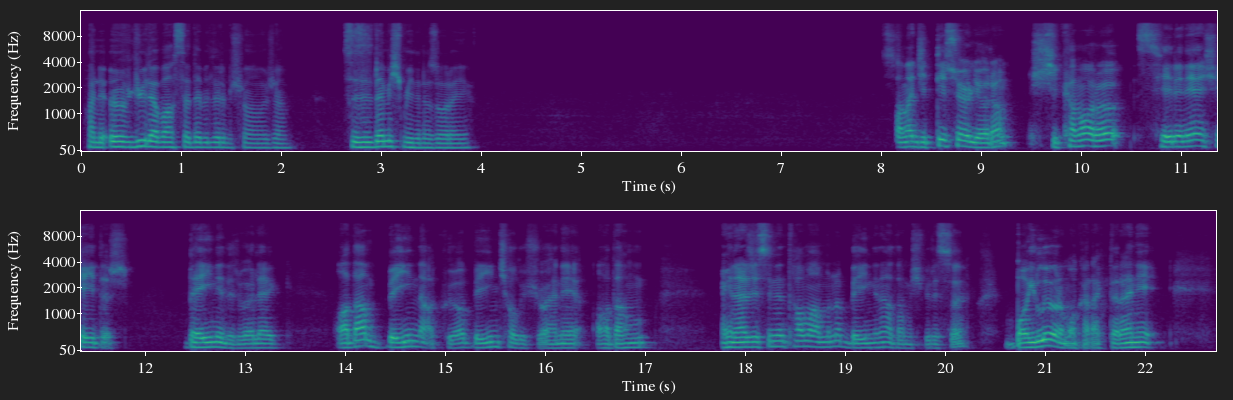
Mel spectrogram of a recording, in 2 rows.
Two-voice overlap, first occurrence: none

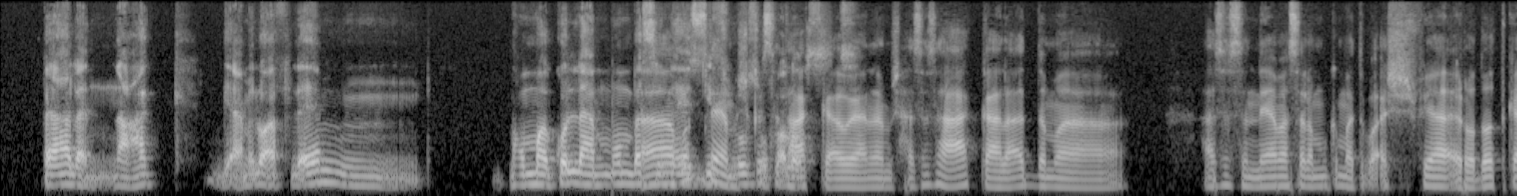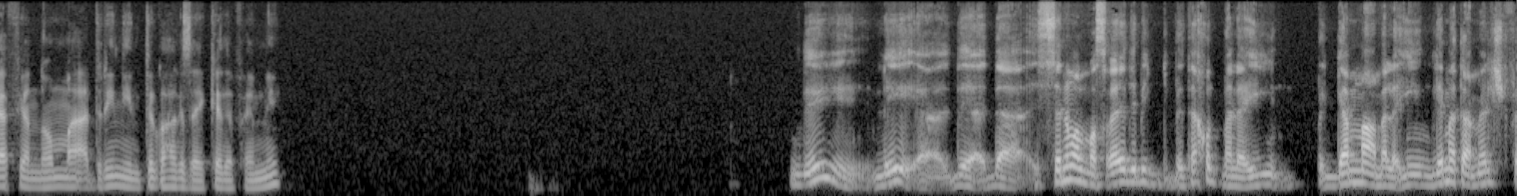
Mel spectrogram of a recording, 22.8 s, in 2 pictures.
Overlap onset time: 4.8 s

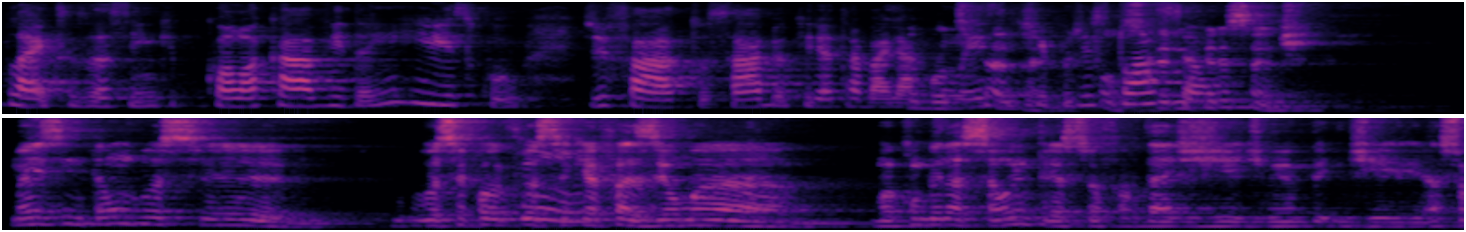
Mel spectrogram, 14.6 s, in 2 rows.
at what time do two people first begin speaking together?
4.5 s

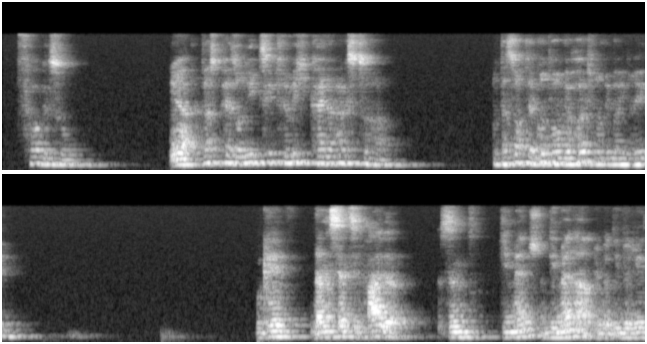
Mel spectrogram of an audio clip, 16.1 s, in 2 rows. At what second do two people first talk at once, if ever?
none

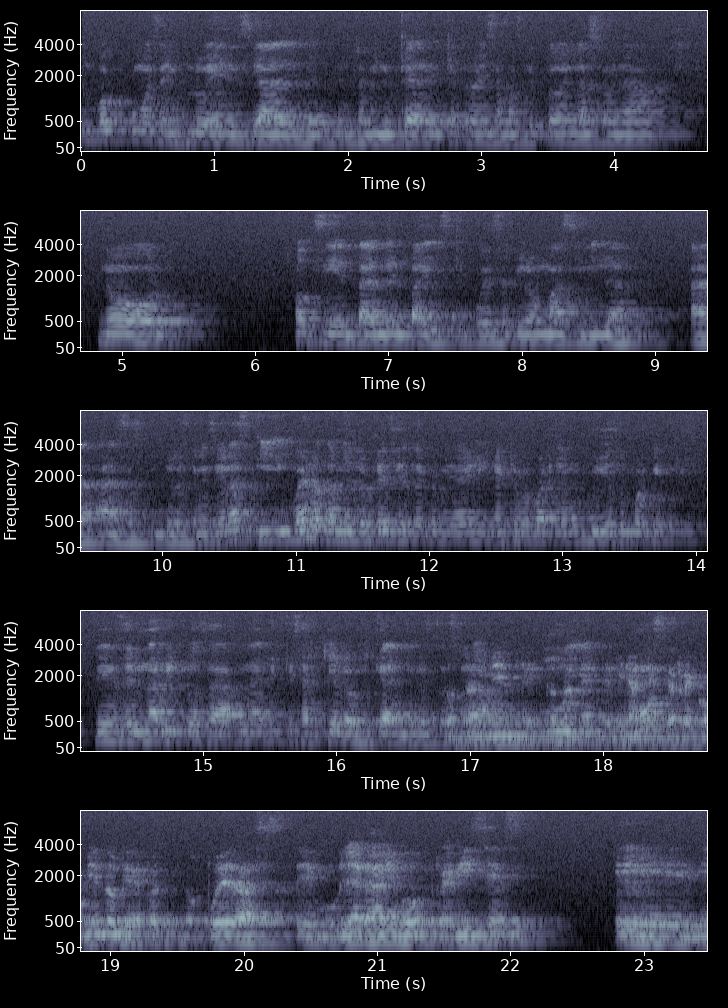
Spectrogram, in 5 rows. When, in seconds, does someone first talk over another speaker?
16.8 s

